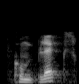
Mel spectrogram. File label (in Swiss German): "komplex", alsace; vin; complexe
